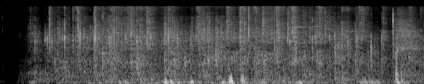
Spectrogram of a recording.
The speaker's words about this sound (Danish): Det er lyden af en flok øh, vilde bjerggeder, der går rundt og spiser af hække og haver i øh, den mennesketomme valisiske by Klandotner.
